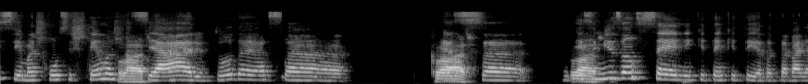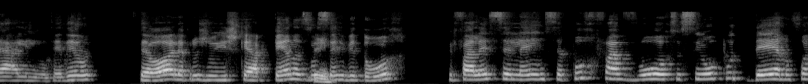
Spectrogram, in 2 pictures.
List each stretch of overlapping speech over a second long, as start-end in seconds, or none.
none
